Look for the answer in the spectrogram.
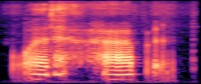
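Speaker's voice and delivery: slow hoarse unvoiced croak; croaking to Jimmy after waking hurt. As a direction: rasp it out weakly. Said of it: "I croak".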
